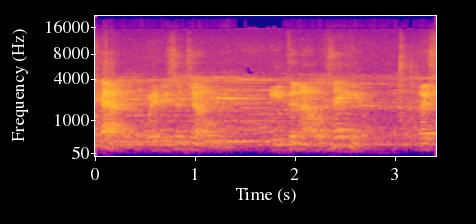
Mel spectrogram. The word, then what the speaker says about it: Alexanian: Andy Swift from Canada ladies and gentlemen Ethan alexania did I say that right yeah right I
